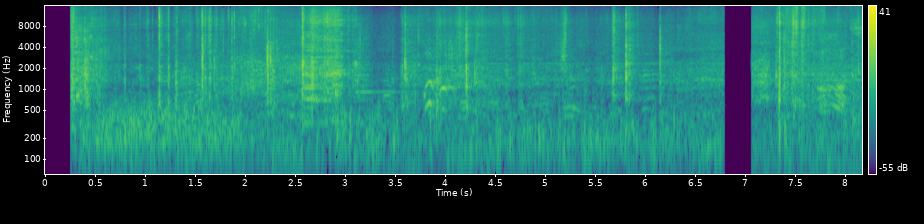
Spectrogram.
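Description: Kick scooter wheels rolling and rumbling over skatepark concrete, with sharp clacks and knocks from the deck and wheels striking the surface and coping. The sound cuts out completely for a moment twice.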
